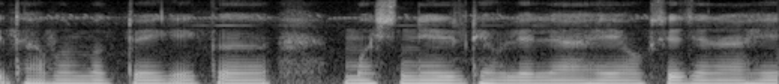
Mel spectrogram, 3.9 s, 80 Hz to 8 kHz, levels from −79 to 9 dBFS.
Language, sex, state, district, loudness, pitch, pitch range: Marathi, male, Maharashtra, Aurangabad, -18 LUFS, 120 Hz, 115-120 Hz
